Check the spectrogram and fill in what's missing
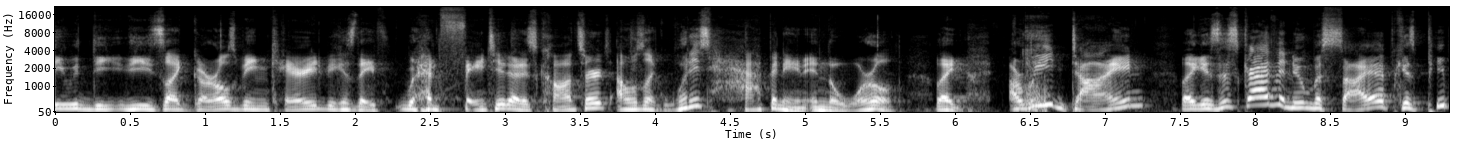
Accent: California, United States; As a Californian

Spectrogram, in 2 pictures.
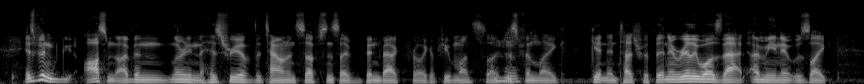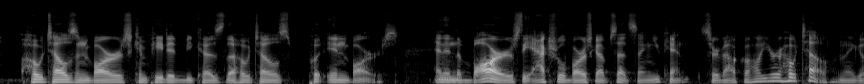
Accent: Henderson, Nevada, United States; technically, I'm from Henderson

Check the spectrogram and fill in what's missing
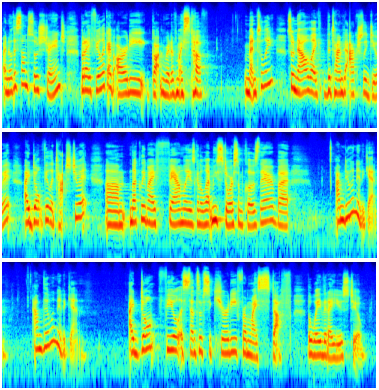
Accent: Visalia, California, United States; moved away as an adult; also born or lived in San Diego, California / Costa Rica; here in my hometown of Visalia, California

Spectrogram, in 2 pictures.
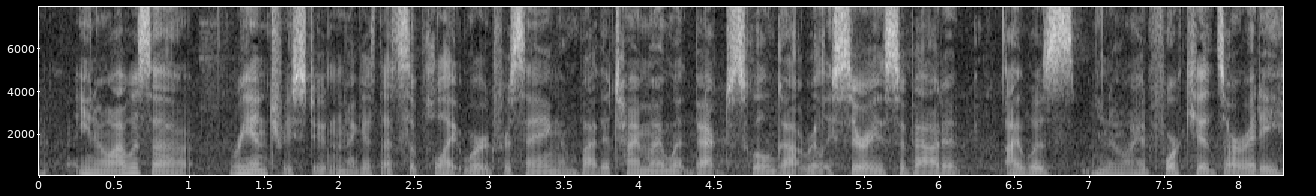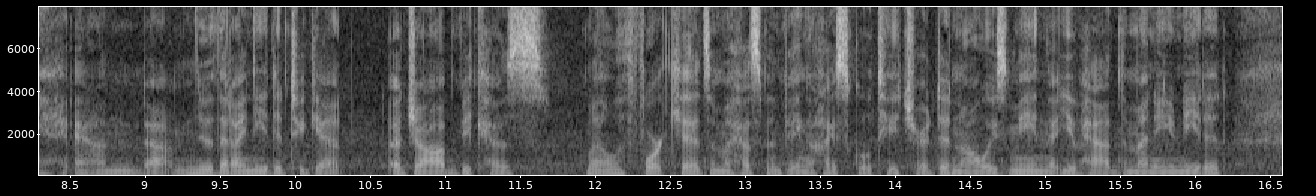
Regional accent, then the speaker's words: Southern California, United States; I was born in Southern California and raised there.

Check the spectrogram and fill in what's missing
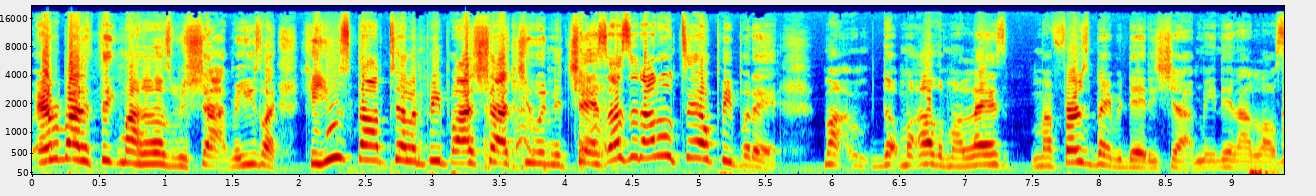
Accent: Atlanta, Georgia, United States; now in Indianapolis, United States; I'm originally from Atlanta. I live in Indianapolis now.

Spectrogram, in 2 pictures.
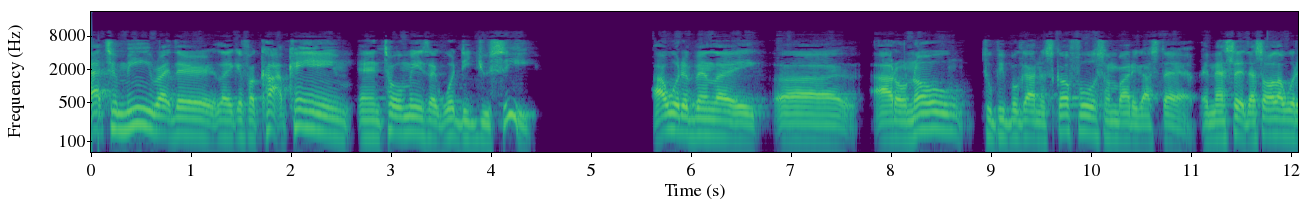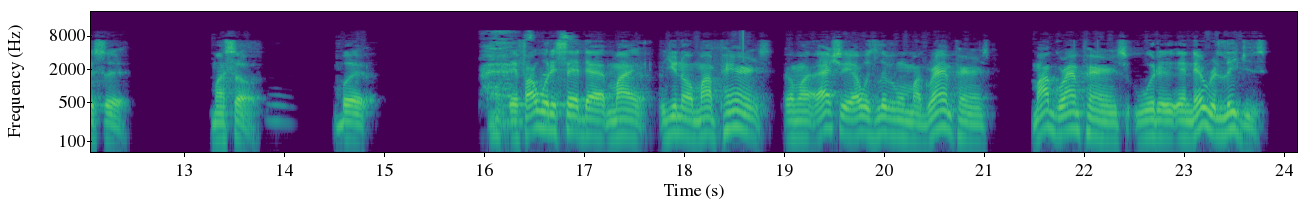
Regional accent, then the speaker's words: New York City, New York, United States; born there; also born or lived in Puerto Rico; Like, I was born in New York, Manhattan, Washington Heights, in the time where a lot of drugs was happening

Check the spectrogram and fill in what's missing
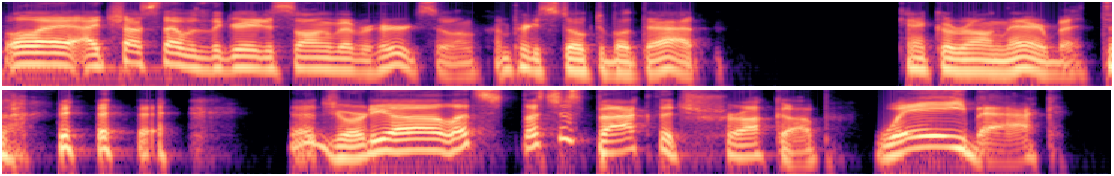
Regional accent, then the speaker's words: Saskatchewan, Canada; moved away; I was actually from Saskatchewan is where I grew up

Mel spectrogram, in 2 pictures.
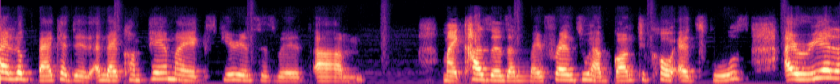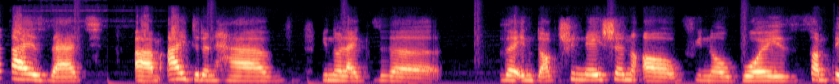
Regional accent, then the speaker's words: Bulawayo, Zimbabwe; moved away as an adult; also born or lived in United States; now in Malawi; I am a lady from Bulawayo, Nyamandlovu-ish in Zimbabwe. I've grown up in Zimbabwe, and I went to the States for my university education.

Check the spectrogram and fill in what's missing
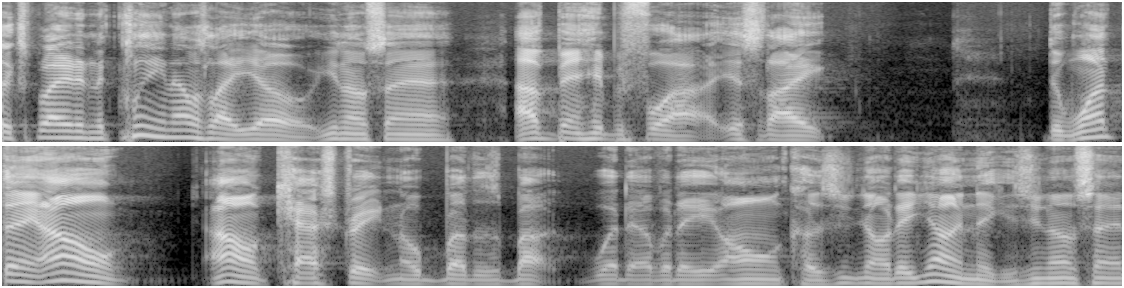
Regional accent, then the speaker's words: Miami, Florida, United States; I'm from Miami

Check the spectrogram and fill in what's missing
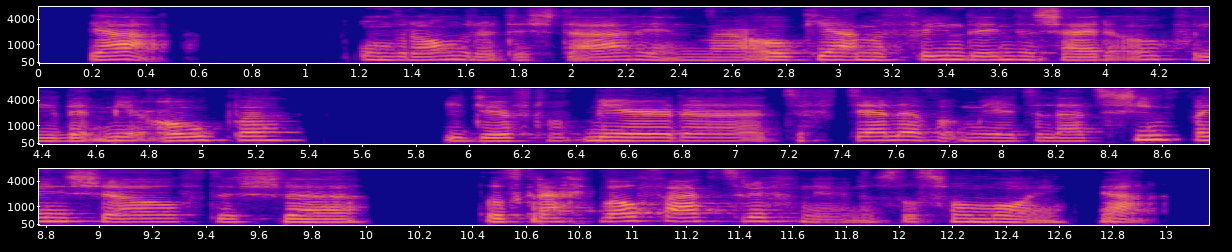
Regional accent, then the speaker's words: Assen, Drenthe, Netherlands; ik kom gewoon natuurlijk uit Assen.

